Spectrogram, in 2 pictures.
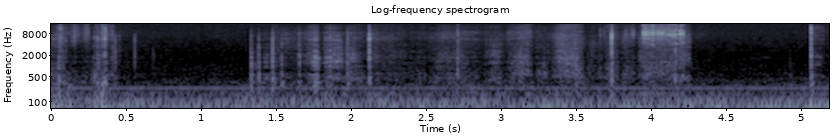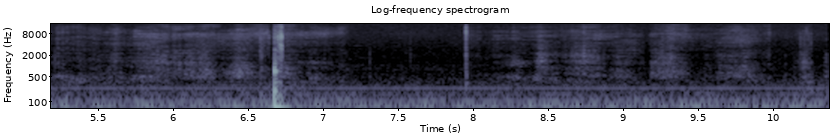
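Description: A small cardboard-backed plastic blister pack with a cat toy inside is held up while long nails scratch across the cardboard and plastic. Quick, dry scratching and crinkling strokes come in bursts over a steady low hum, with one sharper tap standing out partway through.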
